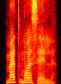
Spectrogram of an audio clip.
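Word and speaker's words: mademoiselle: respond her and say yes miss we madmoiselle we madmoiselle let's learn to pronounce this word mad m zel Madmoisel.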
